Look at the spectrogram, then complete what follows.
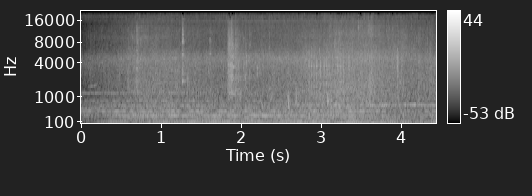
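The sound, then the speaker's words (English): A boat's steady engine drone and hull rumble carry over rushing water as it heads out into the open ocean at sunset, with occasional splashes and a faint breeze, continuous throughout, no voices present. “Night was coming on, and they were headed out into the open ocean.”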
